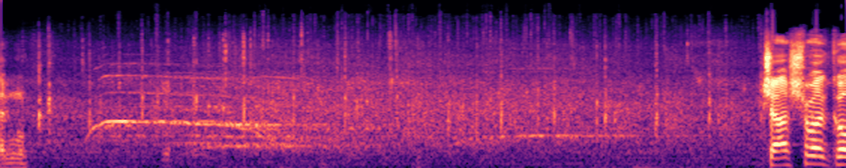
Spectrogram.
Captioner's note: attendees cheering and applauding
